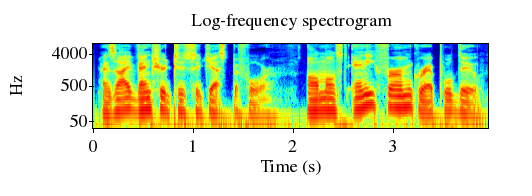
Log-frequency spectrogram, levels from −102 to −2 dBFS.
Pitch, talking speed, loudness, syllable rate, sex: 95 Hz, 180 wpm, -18 LUFS, 5.4 syllables/s, male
